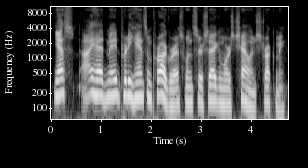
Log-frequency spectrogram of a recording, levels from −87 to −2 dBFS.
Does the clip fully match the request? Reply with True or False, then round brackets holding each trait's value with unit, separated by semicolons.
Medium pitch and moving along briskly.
False (150 Hz; 165 wpm)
